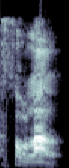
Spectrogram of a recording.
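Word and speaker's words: 설날: atas ya sol Nal tulisannya kan sol Nal teman-teman kita membacanya itu adalah solal seperti itu jadi ee dibacanya adalah solal se Seo l terus l a l seperti ini teman-teman ya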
